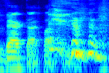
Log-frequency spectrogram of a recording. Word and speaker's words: werktuigbouwkunde: Ik ga werkbouwtuigkunde doen. – Je kan het nog steeds niet normaal uitspreken. Het is werktuigbouwkunde.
